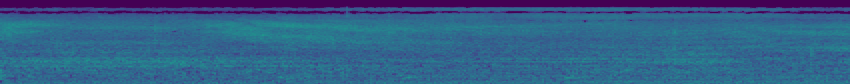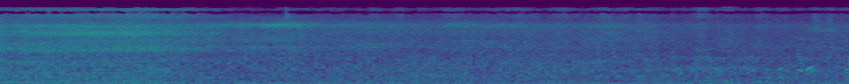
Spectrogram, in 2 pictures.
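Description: Busy city street ambience: a steady rumble of traffic with indistinct voices of passers-by, easing slightly about ten seconds in.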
